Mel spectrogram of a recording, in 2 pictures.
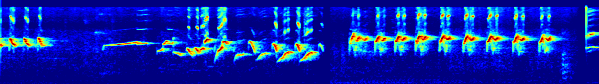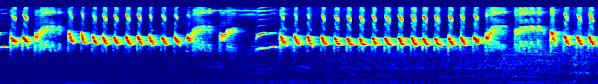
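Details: White-rumped shama singing as a lure to stir other birds into song: sweeping whistled phrases, then fast strings of sharp repeated high notes broken by brief pauses.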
